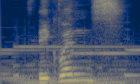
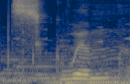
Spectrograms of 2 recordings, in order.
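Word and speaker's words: Sequim: There's different ones like sequins? Pronounced squim, a lot of Native American city names.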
